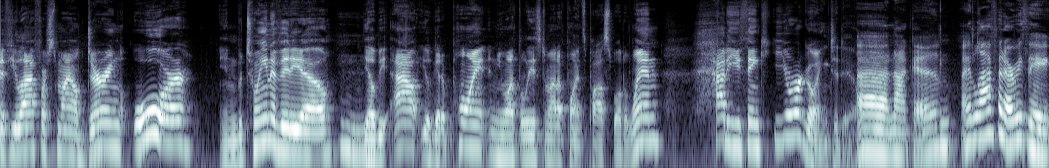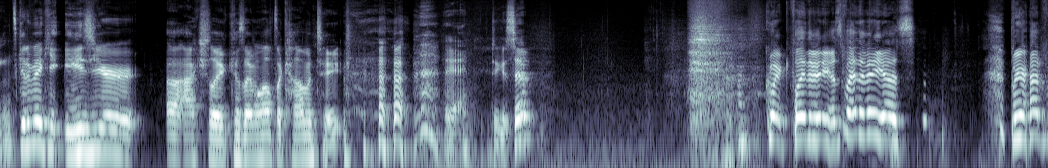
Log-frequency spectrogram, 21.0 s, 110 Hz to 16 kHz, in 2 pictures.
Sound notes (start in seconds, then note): 17.4 laughs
